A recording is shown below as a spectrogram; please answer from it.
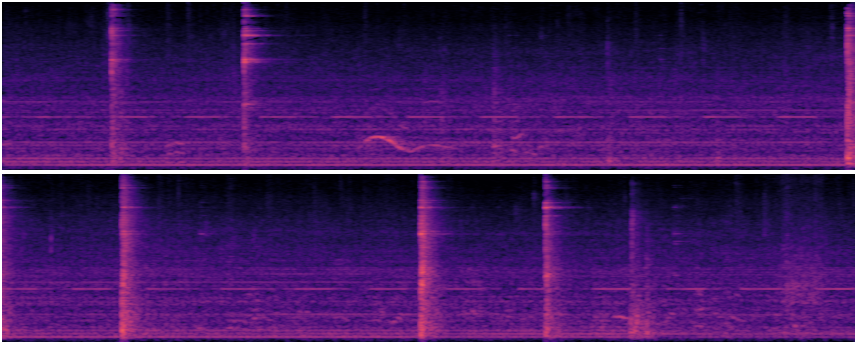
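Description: A mason's hammer striking a chisel against a block of building stone, dressing the rough quarried face into a rock face. There are six sharp strikes, in three pairs about a second apart, each with a brief ring.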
